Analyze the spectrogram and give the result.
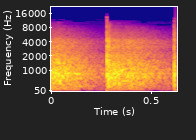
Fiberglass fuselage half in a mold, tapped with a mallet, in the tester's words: I'm not even really hitting it very hard just tapping it you can hear it popping loose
